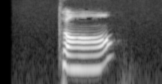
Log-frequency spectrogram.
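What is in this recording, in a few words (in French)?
"Tan", French; phonetique; la syllabe an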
